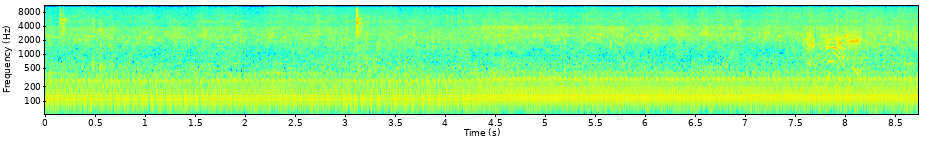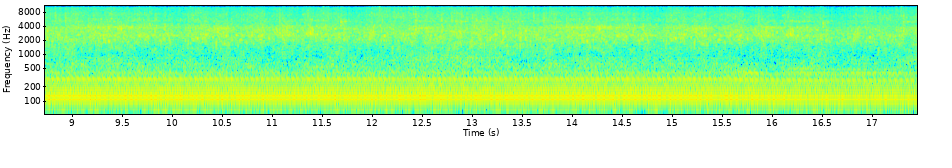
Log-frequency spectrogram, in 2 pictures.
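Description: A propeller plane's engine drones steadily, rising slightly in pitch partway through.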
